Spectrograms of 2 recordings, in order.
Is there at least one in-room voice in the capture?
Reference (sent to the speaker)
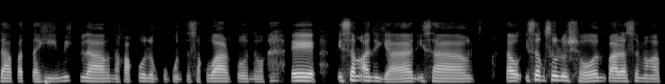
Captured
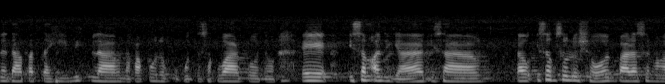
No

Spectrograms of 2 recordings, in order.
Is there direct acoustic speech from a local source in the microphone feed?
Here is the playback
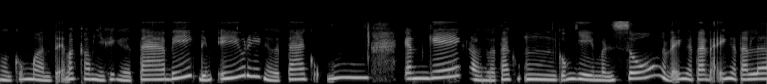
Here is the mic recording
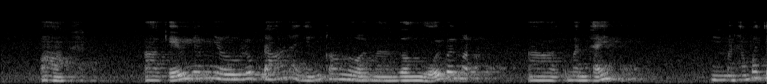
Yes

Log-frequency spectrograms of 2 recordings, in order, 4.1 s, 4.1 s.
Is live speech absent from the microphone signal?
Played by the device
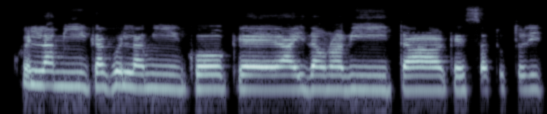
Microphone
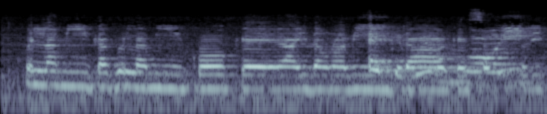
No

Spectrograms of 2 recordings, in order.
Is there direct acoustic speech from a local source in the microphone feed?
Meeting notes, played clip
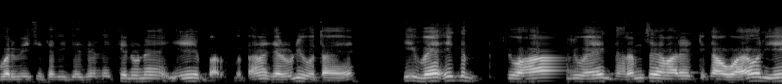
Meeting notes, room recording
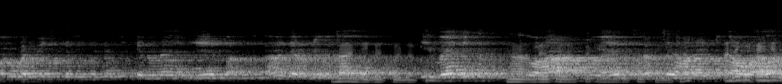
Yes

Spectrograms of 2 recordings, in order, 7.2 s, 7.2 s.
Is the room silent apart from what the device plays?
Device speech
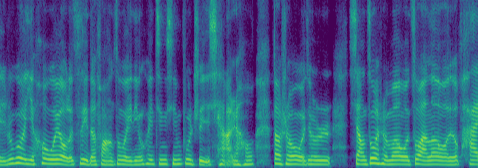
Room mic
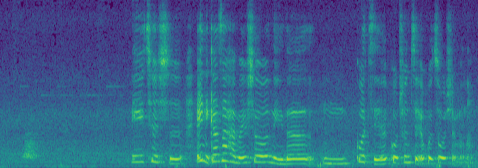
No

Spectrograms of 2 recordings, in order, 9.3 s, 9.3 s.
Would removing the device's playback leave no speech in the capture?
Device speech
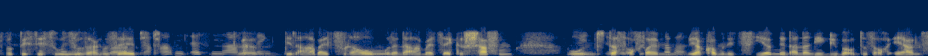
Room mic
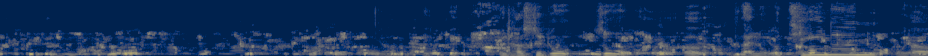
No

